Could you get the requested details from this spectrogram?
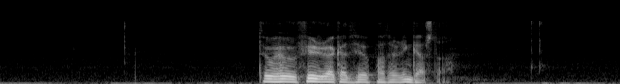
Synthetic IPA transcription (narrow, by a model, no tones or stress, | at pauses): θuhɛvʏɾfiɾːakat̪hɛvʏpʰat̪aɾiŋkast̪a̰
